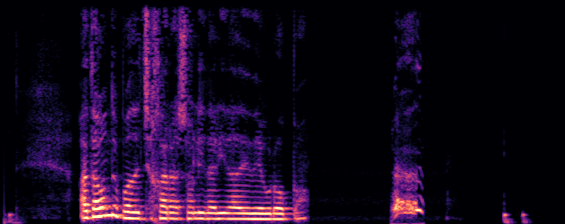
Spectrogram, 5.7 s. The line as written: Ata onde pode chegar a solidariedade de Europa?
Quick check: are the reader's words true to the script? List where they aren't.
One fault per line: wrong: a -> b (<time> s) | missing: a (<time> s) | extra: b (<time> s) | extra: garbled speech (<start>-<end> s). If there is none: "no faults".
no faults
